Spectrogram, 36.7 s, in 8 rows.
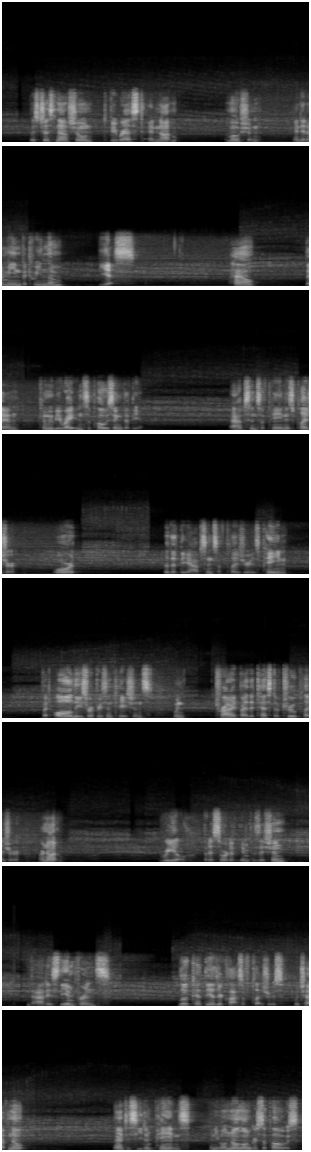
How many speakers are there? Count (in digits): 1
